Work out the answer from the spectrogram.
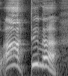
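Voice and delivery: very high, loud mock delight; gleeful cry. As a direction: squeal over a meal, hammed-up. Three sisters receive the bag.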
